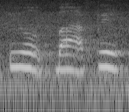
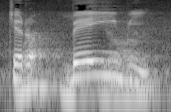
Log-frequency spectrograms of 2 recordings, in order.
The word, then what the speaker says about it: jeruk baby: Jeruk babi. Bukan jeruk babi. Jeruk baby.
